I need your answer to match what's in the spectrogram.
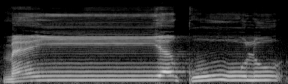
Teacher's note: nun mati ke dalam ya, idgham al-ghunnah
